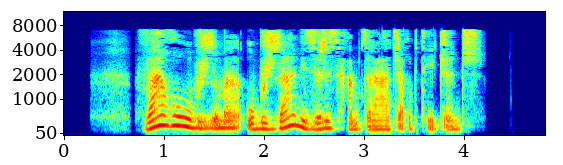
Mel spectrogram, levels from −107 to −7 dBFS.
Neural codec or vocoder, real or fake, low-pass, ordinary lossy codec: none; real; 7.2 kHz; AAC, 32 kbps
